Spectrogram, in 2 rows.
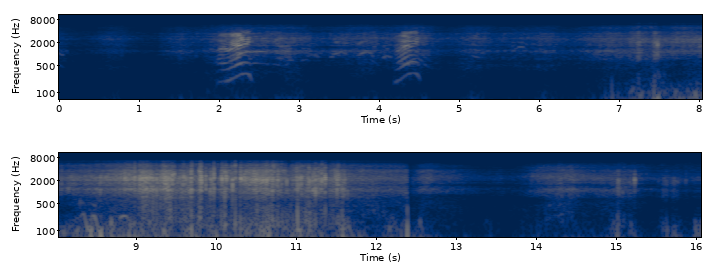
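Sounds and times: water splashing on camera: 2.2 - 13.1
water rushing down slide: 5.2 - 12.6.

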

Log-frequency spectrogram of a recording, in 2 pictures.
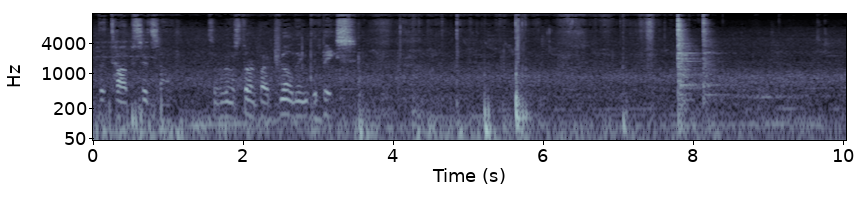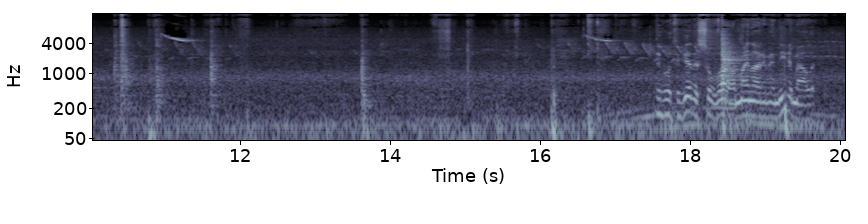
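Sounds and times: sheet metal panels clanking: 7.7 - 8.5, 18.4 - 18.9.

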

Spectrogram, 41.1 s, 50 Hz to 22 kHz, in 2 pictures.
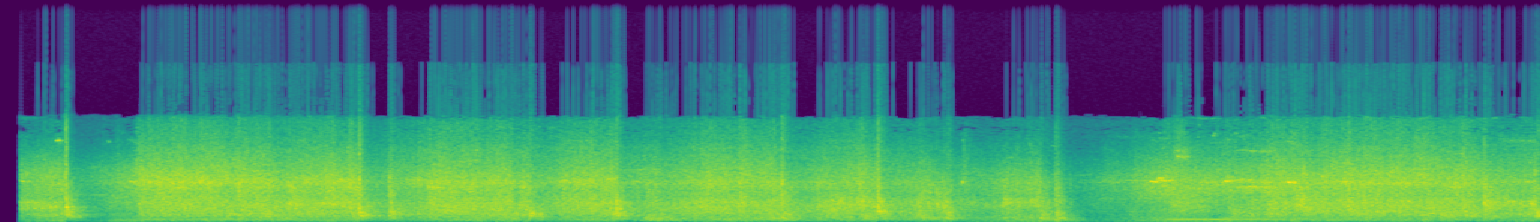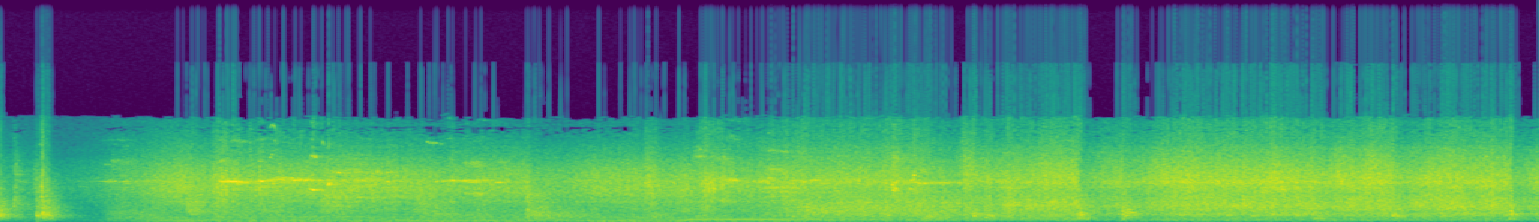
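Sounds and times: sawmill machinery noise: 0.3 - 41.0
knocks and bangs: 8.1 - 14.6
short steady tone: 15.4 - 17.3, 29.7 - 31.5.

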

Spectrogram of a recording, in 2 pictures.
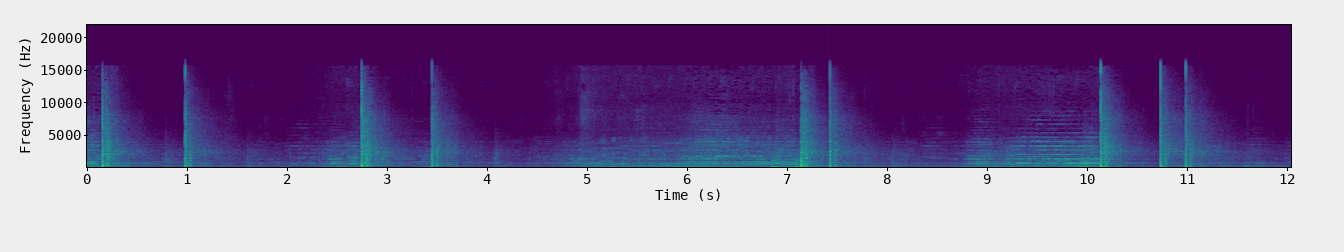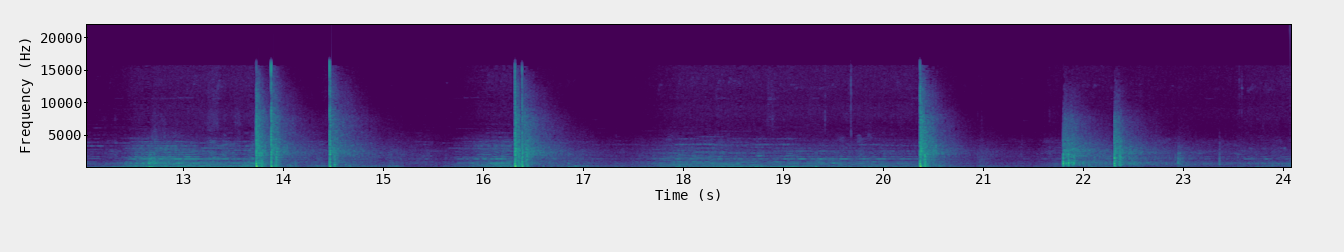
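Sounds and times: firework bangs echoing: 0.0 - 4.4, 6.8 - 8.6, 9.8 - 15.5, 16.3 - 17.4, 20.3 - 24.0
classical music: 0.0 - 24.0.

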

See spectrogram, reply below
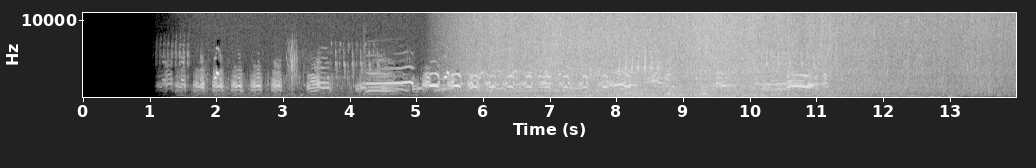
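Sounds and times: birds calling: 1.1 - 12.5
small waves breaking on shore: 5.3 - 14.0.

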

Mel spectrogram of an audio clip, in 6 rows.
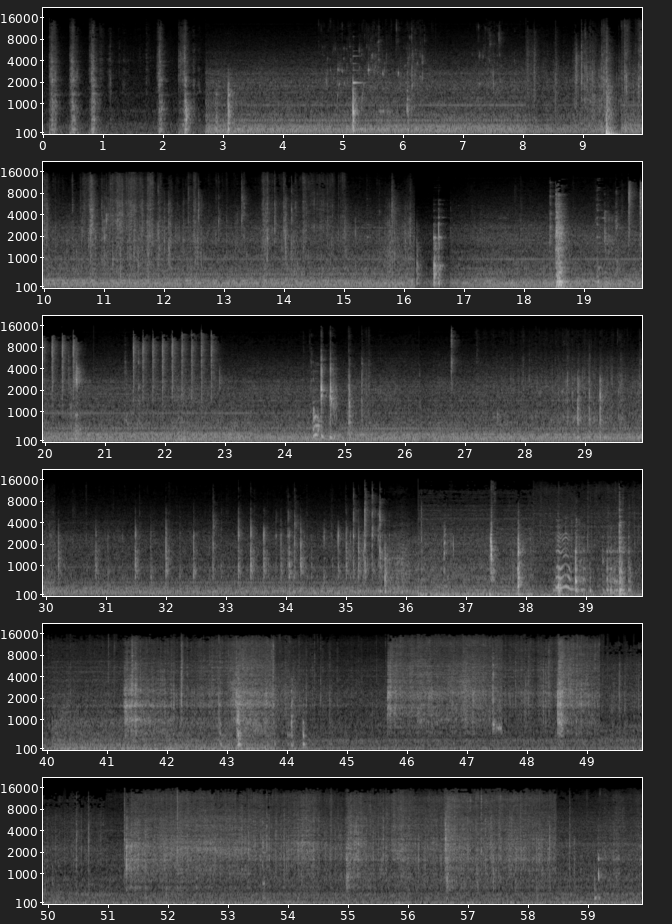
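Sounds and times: gas stove igniter clicking: 21.4 - 23.0.

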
